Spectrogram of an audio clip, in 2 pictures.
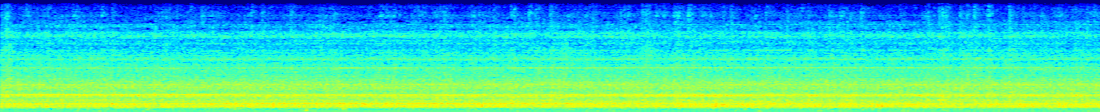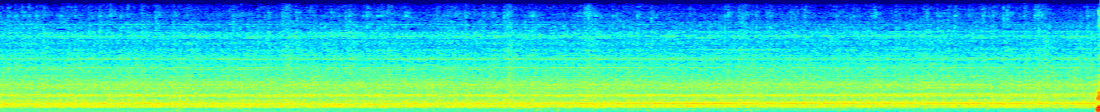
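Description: A steady machine hum with several faint, constant whining tones over it, unchanging throughout and with no distinct events.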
